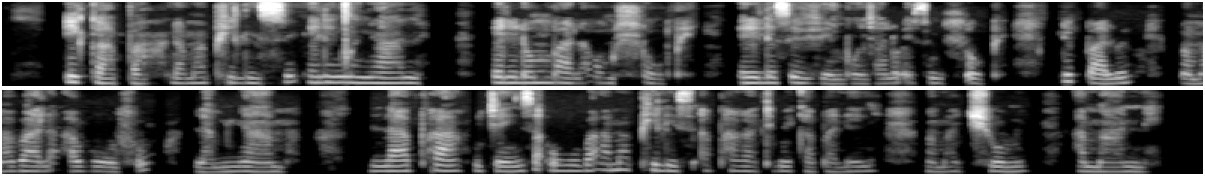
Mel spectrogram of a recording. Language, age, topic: North Ndebele, 36-49, health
